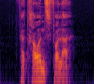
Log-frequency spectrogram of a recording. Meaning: 1. comparative degree of vertrauensvoll 2. inflection of vertrauensvoll: strong/mixed nominative masculine singular 3. inflection of vertrauensvoll: strong genitive/dative feminine singular
- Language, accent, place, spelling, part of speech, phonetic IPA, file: German, Germany, Berlin, vertrauensvoller, adjective, [fɛɐ̯ˈtʁaʊ̯ənsˌfɔlɐ], De-vertrauensvoller.ogg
